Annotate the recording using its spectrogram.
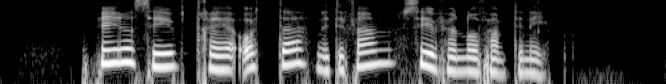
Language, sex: Norwegian, female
